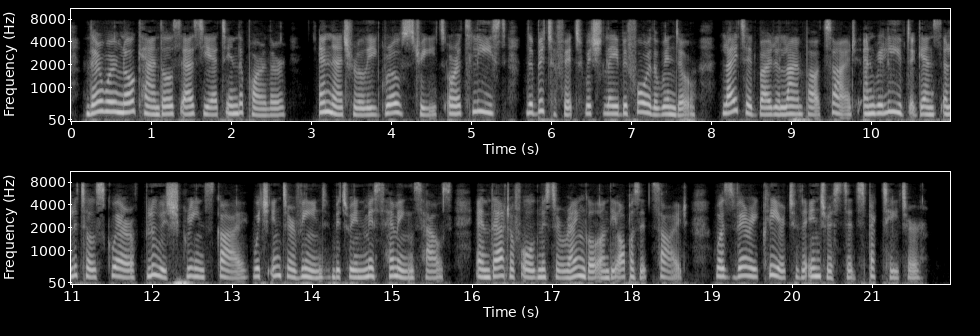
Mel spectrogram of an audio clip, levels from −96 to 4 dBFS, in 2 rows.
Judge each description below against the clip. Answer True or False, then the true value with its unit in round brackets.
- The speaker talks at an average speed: True (175 wpm)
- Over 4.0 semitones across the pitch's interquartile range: False (2.9 semitones)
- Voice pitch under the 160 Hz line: False (225 Hz)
